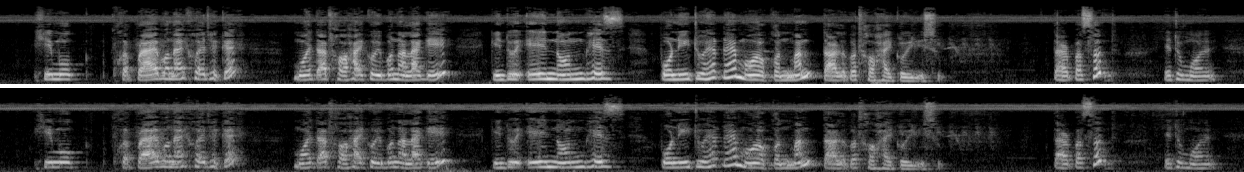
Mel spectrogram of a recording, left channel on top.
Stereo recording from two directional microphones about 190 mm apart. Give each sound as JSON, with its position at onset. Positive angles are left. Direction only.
{"t": 1.1, "sound": "speech", "side_deg": 55}
{"t": 10.5, "sound": "speech", "side_deg": 55}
